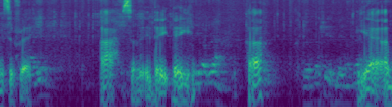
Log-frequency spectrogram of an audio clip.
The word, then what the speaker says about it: Sifrei: All my life, we said Sifri. It says in the Sifri. That's the wrong pronunciation because it refers to the Medrash on Bamidbar and Devarim, and it's Sifrei, and not Sifri.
